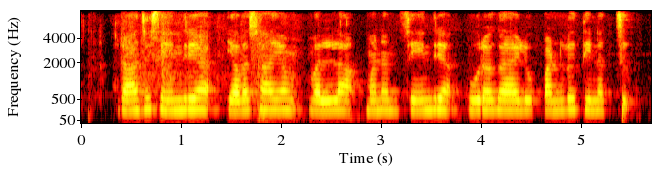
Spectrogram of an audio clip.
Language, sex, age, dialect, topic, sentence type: Telugu, female, 31-35, Telangana, agriculture, statement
